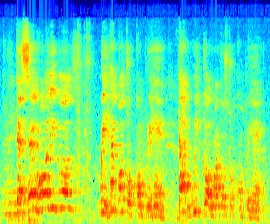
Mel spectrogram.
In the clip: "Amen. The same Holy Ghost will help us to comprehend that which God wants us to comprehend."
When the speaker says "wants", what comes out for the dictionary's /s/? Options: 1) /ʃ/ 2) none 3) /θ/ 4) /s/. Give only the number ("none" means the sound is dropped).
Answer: 2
